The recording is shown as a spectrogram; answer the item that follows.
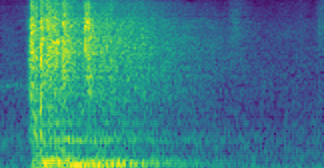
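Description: A sudden loud hit with a low ringing tail that fades out over about a second and a half.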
